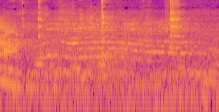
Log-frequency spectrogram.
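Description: A few light clinks of metal spoons and forks against ceramic bowls while people eat, with voices talking over them.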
